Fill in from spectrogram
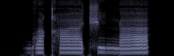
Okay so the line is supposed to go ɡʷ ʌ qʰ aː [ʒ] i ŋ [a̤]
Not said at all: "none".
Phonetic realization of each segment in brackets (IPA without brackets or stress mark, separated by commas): t͡ʃ, a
